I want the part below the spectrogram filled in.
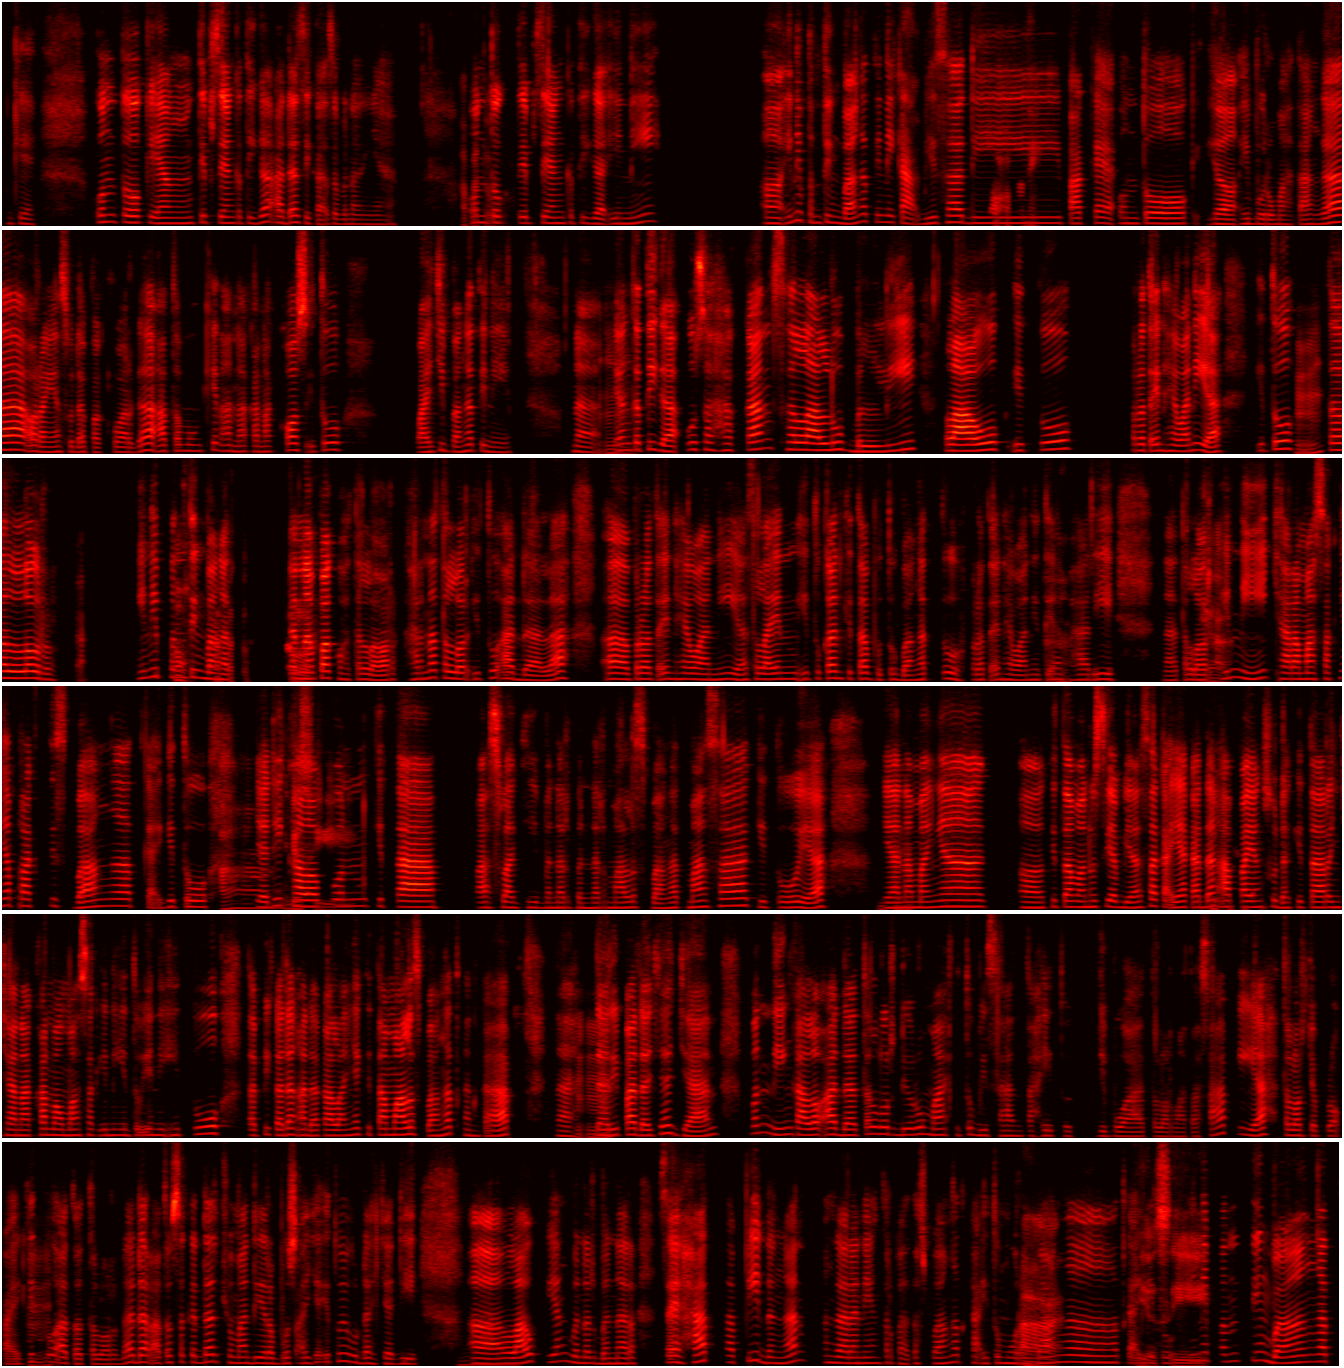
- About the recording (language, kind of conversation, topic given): Indonesian, podcast, Apa tips praktis untuk memasak dengan anggaran terbatas?
- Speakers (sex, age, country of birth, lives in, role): female, 30-34, Indonesia, Indonesia, guest; male, 25-29, Indonesia, Indonesia, host
- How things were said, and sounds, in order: drawn out: "dipakai"; laugh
